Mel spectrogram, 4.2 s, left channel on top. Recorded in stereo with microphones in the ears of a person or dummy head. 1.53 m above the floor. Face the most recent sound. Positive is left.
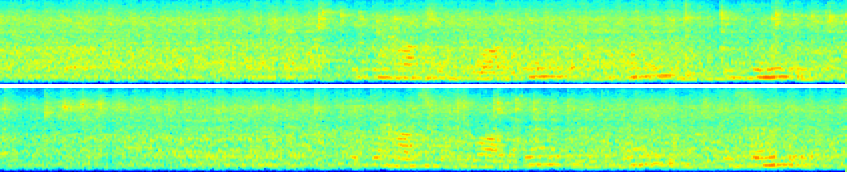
turn(degrees=-50)  # may be behind; listen again after turning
